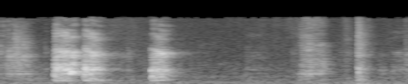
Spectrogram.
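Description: A child tries to blow their nose: four short, breathy puffs of air, the first strongest, spaced irregularly with quiet gaps between, without talk.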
